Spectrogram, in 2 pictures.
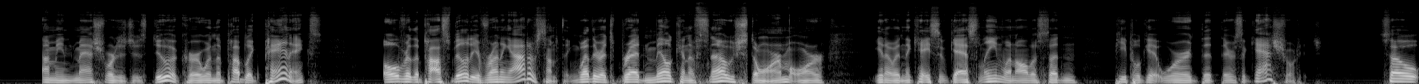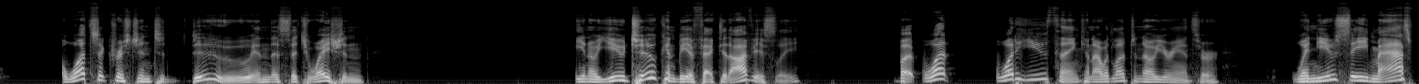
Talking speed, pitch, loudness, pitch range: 175 wpm, 100 Hz, -20 LUFS, 80-125 Hz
